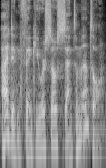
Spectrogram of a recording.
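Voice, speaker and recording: A man's voice: medium pitch, big pitch swings, moderate pace, creaky, fairly bright tone, slight background noise. A man playing an earnest young space explorer in a video game, speaking in a plain, direct, easygoing way. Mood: friendly, casual.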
